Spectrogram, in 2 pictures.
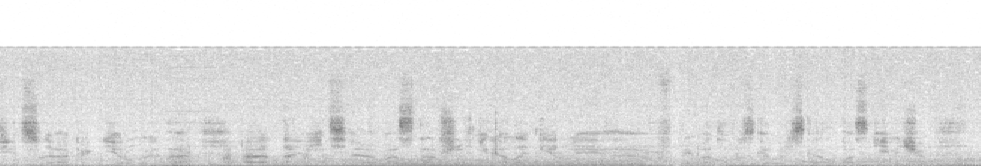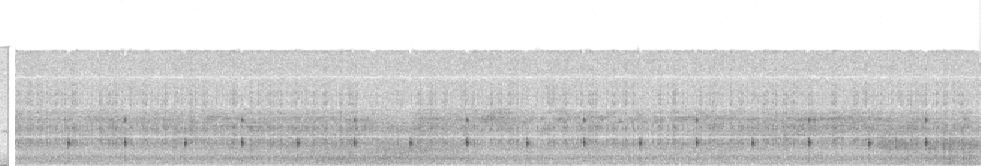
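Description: Dashcam audio from inside a moving car: a low engine and road rumble, which stops abruptly a little past halfway at a cut. It gives way to a quieter steady hiss with a light ticking about twice a second.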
